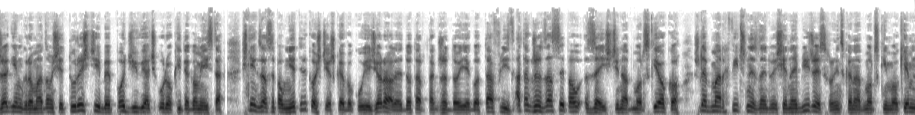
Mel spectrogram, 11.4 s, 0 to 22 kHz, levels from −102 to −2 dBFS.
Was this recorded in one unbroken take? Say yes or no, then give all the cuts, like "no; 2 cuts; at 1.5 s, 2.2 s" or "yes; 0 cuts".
no; 2 cuts; at 6.4 s, 8.7 s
